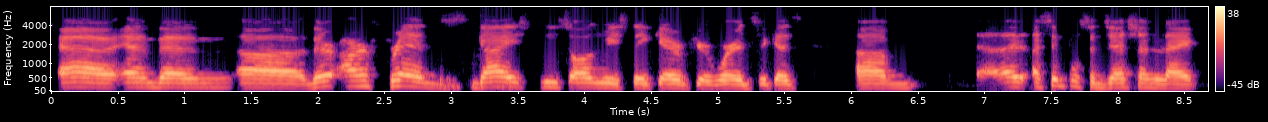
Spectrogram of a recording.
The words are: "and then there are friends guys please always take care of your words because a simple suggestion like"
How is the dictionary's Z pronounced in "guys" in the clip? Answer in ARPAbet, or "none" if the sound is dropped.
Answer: S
